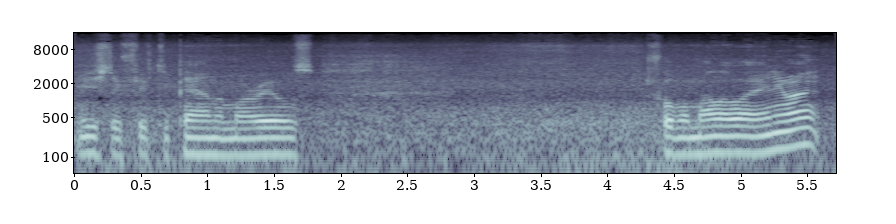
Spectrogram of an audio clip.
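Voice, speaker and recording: Fairly quick and fairly low, with fairly even intonation, this man's voice sits over background noise. A middle-aged Australian fishing vlogger, he gives an easygoing how-to chat, swearing casually while rigging gear at the back of a parked vehicle, all captured on a point-of-view body camera.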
